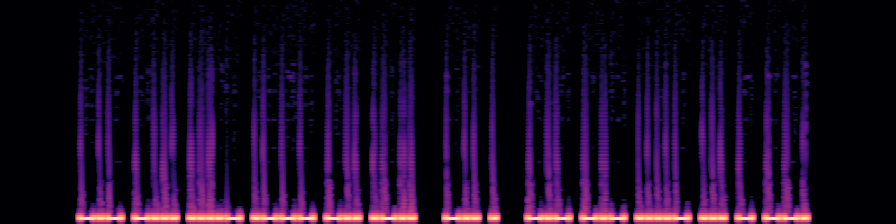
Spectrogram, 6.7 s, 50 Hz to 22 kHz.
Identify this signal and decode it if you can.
Morse code, heard as a keyed tone, about 36 wpm, 700 Hz. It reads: KB4JDL DE KK4STG
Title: USA Callsign DE Callsign 35wpm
